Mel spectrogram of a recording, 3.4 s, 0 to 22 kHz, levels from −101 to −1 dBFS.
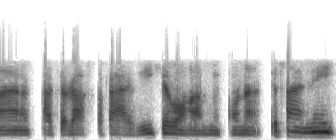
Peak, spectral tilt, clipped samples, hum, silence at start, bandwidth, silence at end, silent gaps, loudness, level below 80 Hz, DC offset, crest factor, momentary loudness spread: -10 dBFS; -8 dB/octave; under 0.1%; none; 0 s; 5.4 kHz; 0 s; none; -28 LUFS; -78 dBFS; under 0.1%; 16 dB; 6 LU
